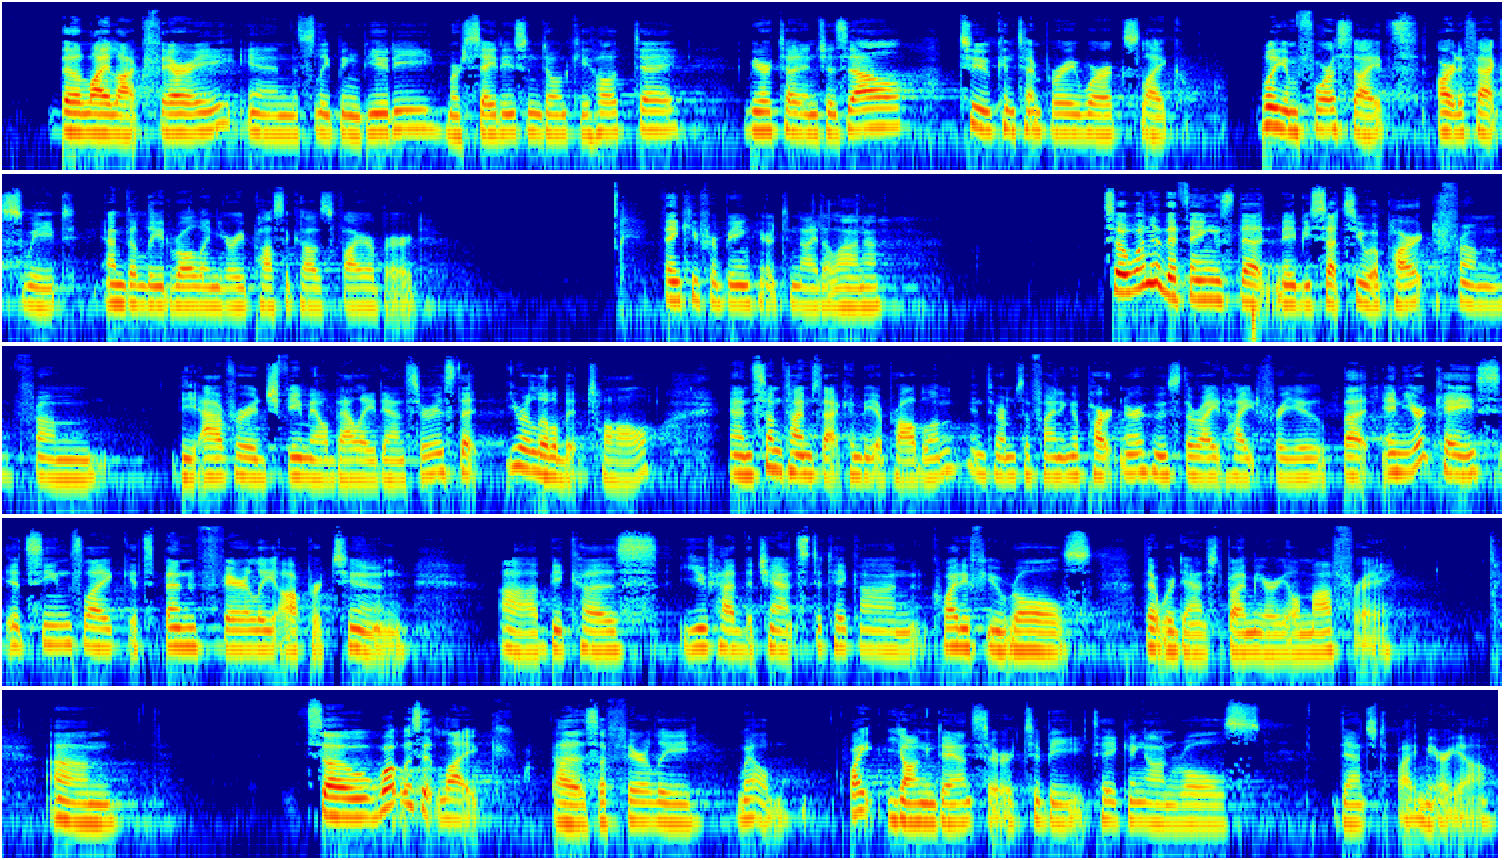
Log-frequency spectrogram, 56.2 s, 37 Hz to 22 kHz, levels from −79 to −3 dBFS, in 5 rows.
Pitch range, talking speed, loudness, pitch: 150-175 Hz, 140 wpm, -24 LUFS, 160 Hz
